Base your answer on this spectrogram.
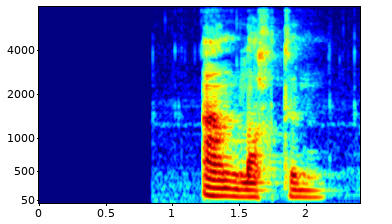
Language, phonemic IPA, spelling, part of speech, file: Dutch, /ˈanlɑxtə(n)/, aanlachten, verb, Nl-aanlachten.ogg
- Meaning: inflection of aanlachen: 1. plural dependent-clause past indicative 2. plural dependent-clause past subjunctive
